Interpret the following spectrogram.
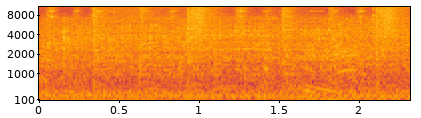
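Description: A motorcycle engine running steadily under a constant rushing noise, with a faint voice near the end.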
